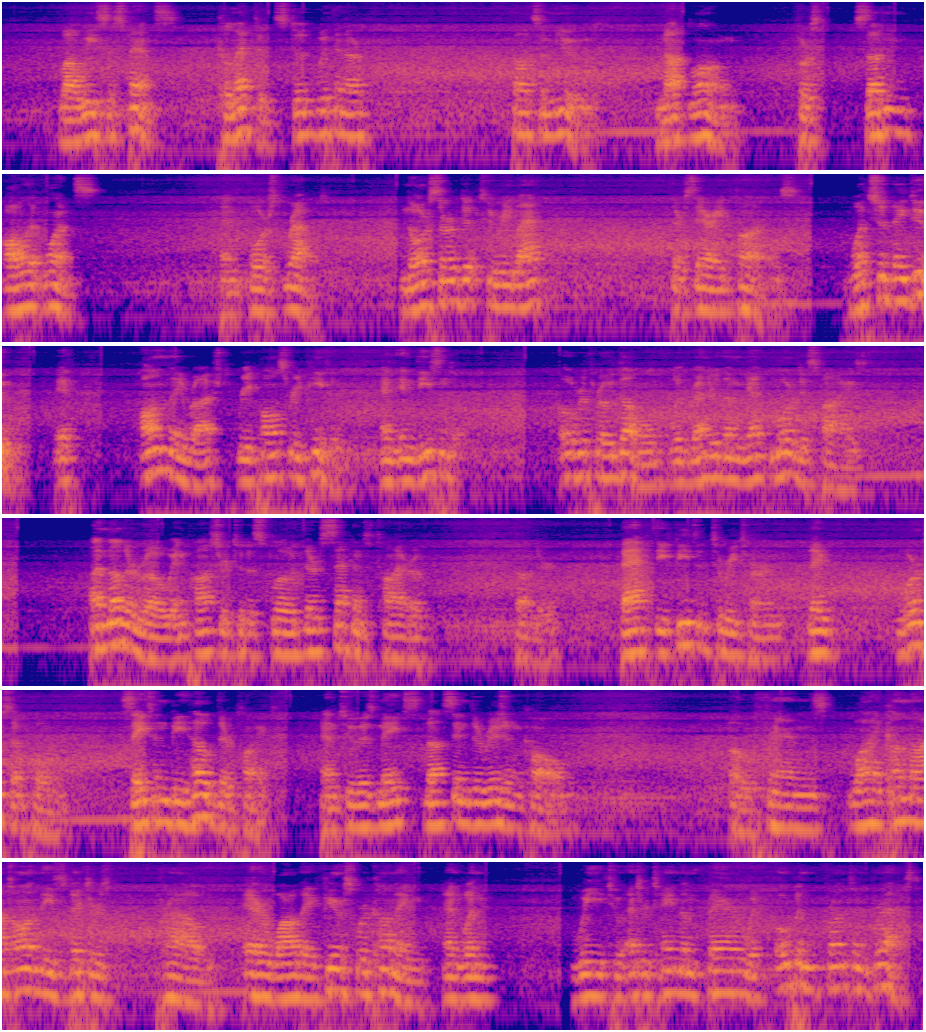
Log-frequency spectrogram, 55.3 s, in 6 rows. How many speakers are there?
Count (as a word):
one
